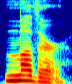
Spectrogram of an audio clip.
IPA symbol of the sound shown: ɹ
